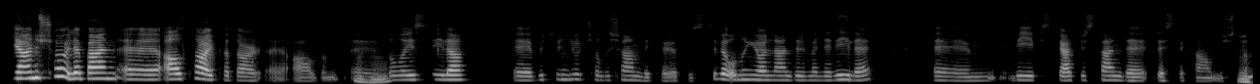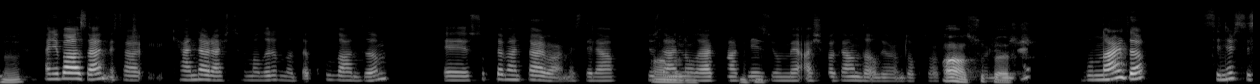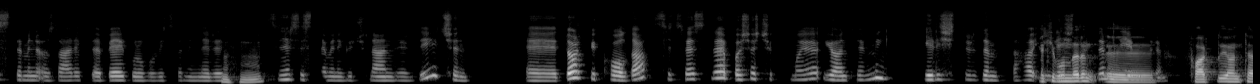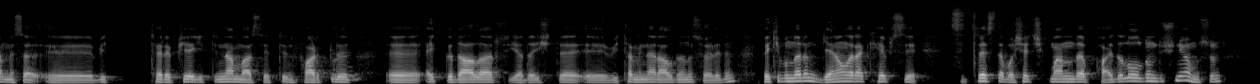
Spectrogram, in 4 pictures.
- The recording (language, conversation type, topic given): Turkish, podcast, Stresle başa çıkmak için hangi yöntemleri önerirsin?
- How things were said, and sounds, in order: other background noise; in English: "supplement'ler"; in Sanskrit: "ashwagandha"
